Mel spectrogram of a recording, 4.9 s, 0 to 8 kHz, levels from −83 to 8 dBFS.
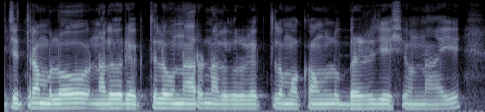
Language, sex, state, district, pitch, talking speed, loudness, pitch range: Telugu, male, Telangana, Mahabubabad, 115 Hz, 135 wpm, -13 LUFS, 110-120 Hz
